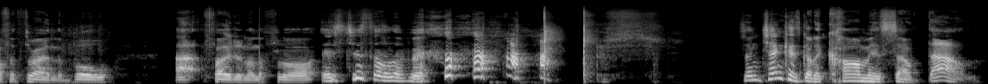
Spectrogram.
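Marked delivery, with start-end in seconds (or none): 4.3-5.5 high, loud burst of laughter. Real, not acted. Fan at the screen laughing as the match boils over. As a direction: crack up at the chaos.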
